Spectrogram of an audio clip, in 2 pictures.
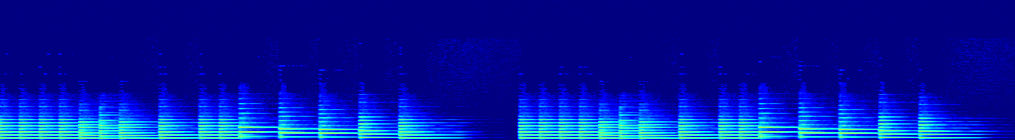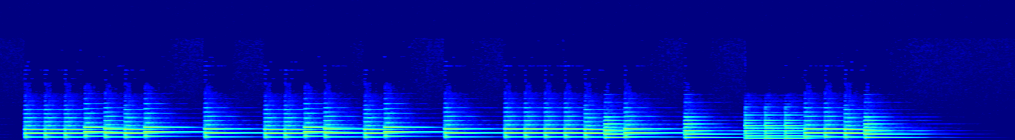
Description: Sentimenduzkoa
Zortziko ertaina (hg) / Lau puntuko ertaina (ip)
AABD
